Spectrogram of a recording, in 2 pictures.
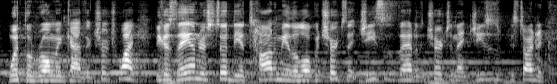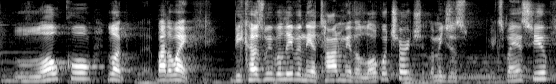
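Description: A man in his thirties preaching an emphatic sermon at a church pulpit, firing off rhetorical questions and swinging between loud and hushed. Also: high-pitched. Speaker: pastor. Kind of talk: fiery sermon. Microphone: podium mic.

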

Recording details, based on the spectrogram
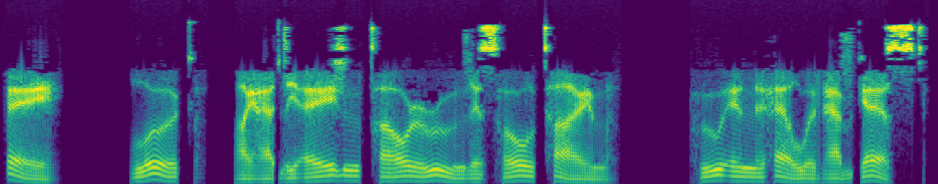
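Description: A man doing a dopey cartoon sidekick with a very deep, slow, goofy drawl. The sound is dry and muffled. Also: a little mellow, dry recording, full character voice. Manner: dragging, goofy delivery. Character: dim boastful male sidekick hero.

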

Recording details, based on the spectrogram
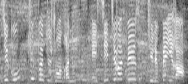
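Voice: very high voice, lively intonation, moderate pace. A performer playing a scheming boy villain in a cartoon dub, a theatrical, menacing mad scientist, with music behind. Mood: sly, coaxing. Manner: theatrical, gloating, falsely sweet.

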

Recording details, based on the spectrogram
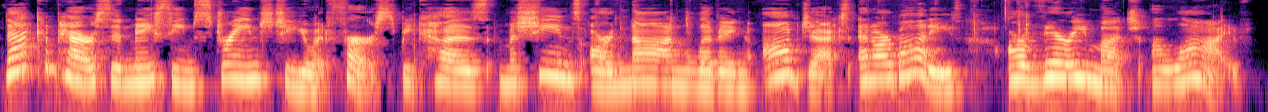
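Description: A woman teacher leads a read-aloud lesson for schoolchildren. She speaks at an unhurried pace with a lively, varied pitch. Her delivery is instructional and addressed straight to the pupils.

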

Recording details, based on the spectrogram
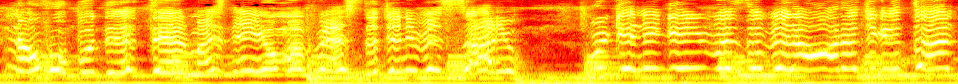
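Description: A woman's voice: very high voice, steady tone, unhurried. A woman voicing a small, childlike male monkey in a Brazilian cartoon dub, plaintive and whiny. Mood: tearful. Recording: loud cartoon music behind.

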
